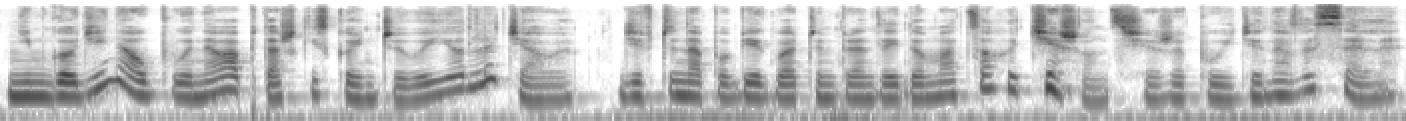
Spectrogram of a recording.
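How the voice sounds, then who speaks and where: Woman, low voice, fairy-tale narration, soft expressive reading. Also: brisk.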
